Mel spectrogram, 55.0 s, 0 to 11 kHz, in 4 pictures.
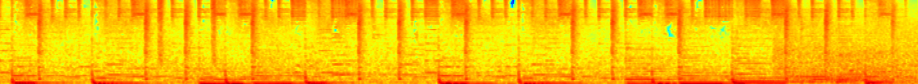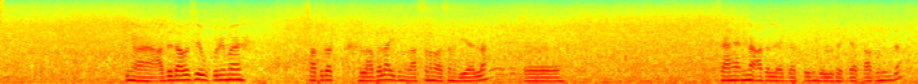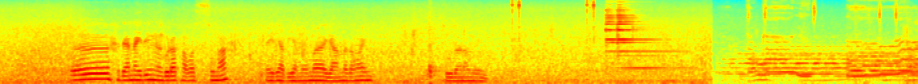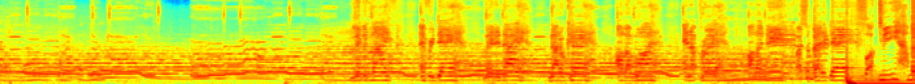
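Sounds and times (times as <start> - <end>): background music with a beat: 0.0 - 13.9, 53.6 - 55.0
stream water rushing over rocks: 0.0 - 38.3
click: 35.2 - 35.4, 36.4 - 36.6
bell-like ding: 36.6 - 38.1
person speaking: 38.7 - 44.8.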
